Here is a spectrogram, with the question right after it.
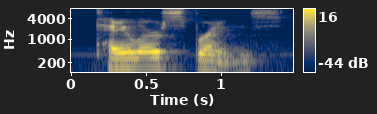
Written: Taylor Springs

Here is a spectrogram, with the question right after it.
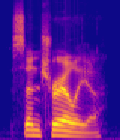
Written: centralia

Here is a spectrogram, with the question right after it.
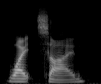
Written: Whiteside

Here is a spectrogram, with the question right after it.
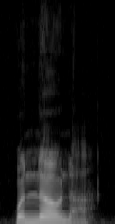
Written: Wenona

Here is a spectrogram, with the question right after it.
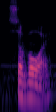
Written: Savoy

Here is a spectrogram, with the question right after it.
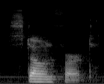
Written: Stonefort

